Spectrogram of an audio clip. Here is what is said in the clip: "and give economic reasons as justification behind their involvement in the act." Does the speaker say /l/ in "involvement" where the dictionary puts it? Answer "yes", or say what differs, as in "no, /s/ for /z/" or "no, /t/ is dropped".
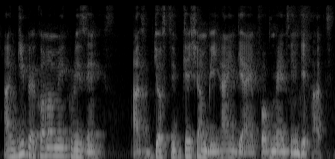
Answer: no, /l/ is dropped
